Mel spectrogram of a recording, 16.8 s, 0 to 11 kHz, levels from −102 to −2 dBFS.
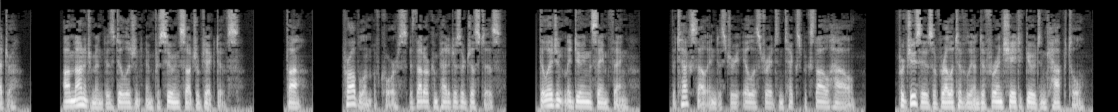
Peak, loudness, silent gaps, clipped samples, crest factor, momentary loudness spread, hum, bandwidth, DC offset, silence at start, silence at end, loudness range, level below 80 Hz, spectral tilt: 0 dBFS; -17 LUFS; 0.47-0.90 s, 3.81-4.25 s, 4.70-5.12 s, 7.60-8.03 s, 9.61-10.04 s, 12.99-13.43 s; under 0.1%; 16 dB; 11 LU; none; 8.8 kHz; under 0.1%; 0 s; 0.4 s; 5 LU; -36 dBFS; -5.5 dB/octave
